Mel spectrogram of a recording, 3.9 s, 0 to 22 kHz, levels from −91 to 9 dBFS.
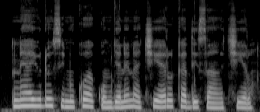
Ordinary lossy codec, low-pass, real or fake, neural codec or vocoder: none; none; real; none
